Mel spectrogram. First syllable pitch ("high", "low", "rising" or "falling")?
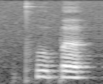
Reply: low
